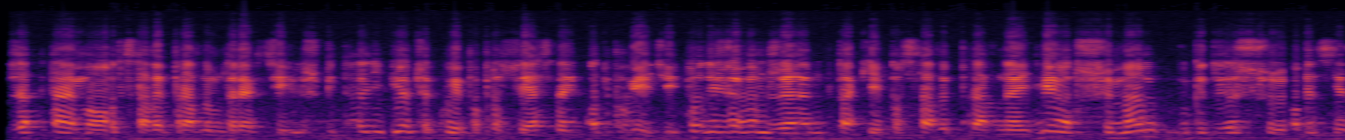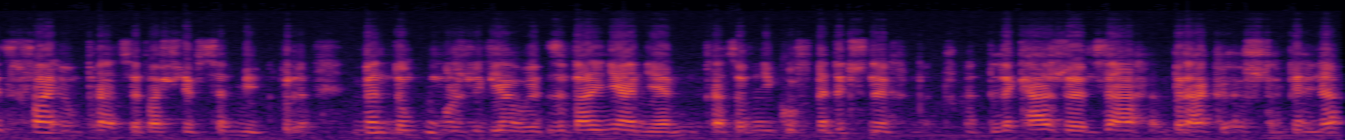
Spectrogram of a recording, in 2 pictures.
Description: -mówi poseł Jakub Kulesza przewodniczący Koła Poselskiego Konfederacja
